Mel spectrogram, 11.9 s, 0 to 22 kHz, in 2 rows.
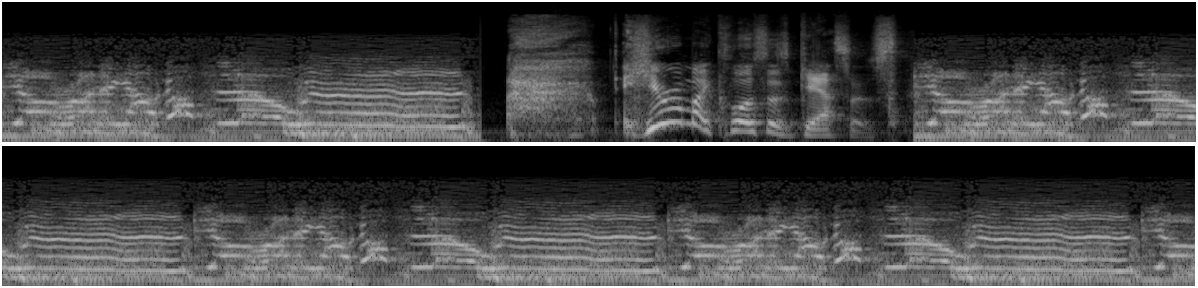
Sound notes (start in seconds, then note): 2.5 sigh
